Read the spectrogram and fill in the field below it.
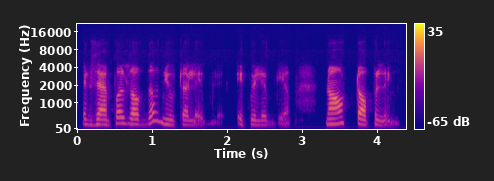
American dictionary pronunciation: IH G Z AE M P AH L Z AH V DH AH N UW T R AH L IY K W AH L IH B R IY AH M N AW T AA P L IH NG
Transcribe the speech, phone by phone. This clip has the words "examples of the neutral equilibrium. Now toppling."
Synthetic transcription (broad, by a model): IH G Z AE M P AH L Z AH V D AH N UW T L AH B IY K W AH L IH B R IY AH M N AW T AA P L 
